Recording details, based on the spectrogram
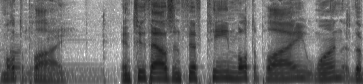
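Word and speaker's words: ×: On Christmas in 2014, Ed Sharon was at number one on the album chart with X pronounced Multiply.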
